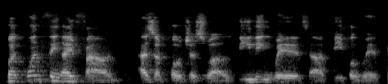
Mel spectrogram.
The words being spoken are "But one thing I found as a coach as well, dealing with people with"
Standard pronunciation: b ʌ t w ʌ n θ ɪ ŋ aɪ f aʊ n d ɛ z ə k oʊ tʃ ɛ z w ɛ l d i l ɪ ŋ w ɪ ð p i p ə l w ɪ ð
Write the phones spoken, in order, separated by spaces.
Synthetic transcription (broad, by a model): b ʌ t w ʌ n θ ɪ ŋ aɪ f aʊ n d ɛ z ə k oʊ tʃ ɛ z w ɛ l d i l ɪ ŋ w ɪ ð p i p ə l w ɪ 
